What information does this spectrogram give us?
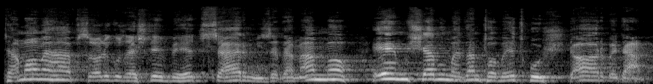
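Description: A man's voice: high-pitched, voice pushed up, close to an everyday voice. A man voicing the anguished ghost of a dead businessman, lamenting and warning in a declamatory way. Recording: echoey, reverberant room.

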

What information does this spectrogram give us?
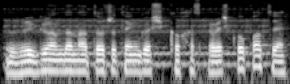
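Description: A man playing a laid-back, slightly wary skeleton in a cartoon fan dub, speaking in a casual, low-key way. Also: completely flat delivery, normal speed, a little mellow, close to an everyday voice.

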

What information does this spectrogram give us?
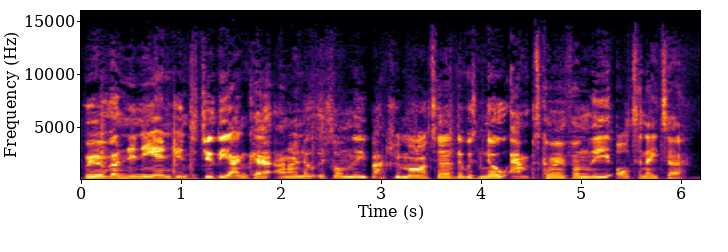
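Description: A man in his thirties, a sailing vlogger, talking to a handheld camera in a small boat cabin and calmly explaining an electrical repair step by step. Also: fairly high pitch, fast talker. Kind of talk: casual vlog narration to camera. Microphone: action camera held close. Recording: faint background noise.

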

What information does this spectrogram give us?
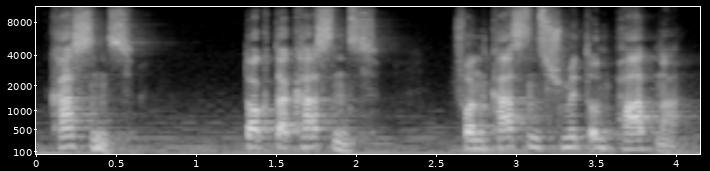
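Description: Awkward bright-voiced fake notary. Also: male voice, a little high, lively intonation, unhurried, faint music behind. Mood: nervous, formal. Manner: hesitant, formal. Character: policeman bluffing as an awkward, formal notary.

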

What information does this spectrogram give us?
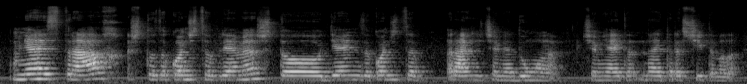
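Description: A young woman with a Hebrew accent talks straight to the camera in a casual vlog, searching for words and restarting them as she goes. Her voice sits at an ordinary middle pitch. The small room rings noticeably, and a faint hum runs underneath. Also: little pitch movement, normal speed, fairly bright tone, echoey room. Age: young adult. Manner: hesitant, restarts words while searching for Russian. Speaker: vlogger. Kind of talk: casual tag video answering questions. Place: small bright room, indoors. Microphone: camera mic, seated facing camera.

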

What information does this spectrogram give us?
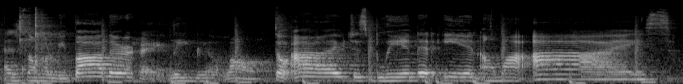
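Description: A young woman with a Memphis accent chatting casually as she does her makeup at home, relaxed and confiding. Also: fairly low pitch, takes it slowly, gravelly. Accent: Memphis Southern. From Memphis, Tennessee. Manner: relaxed, confiding, drifting between makeup steps and personal chat. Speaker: beauty vlogger. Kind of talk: chatty get-ready-with-me makeup talk. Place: home room with plants. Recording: echoey room, music playing behind.

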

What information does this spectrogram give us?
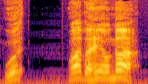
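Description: A man voicing a hot-headed young stallion who talks quickly and yells. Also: very high voice, lively intonation, faint music behind, voice pushed up. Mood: urgent. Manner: quick, yelling.

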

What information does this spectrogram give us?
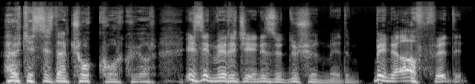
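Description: Brief: a scared cartoon husband, mid-pitched, begging, dry close recording. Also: male voice, animated, moderate pace, fairly bright tone, husky, no echo. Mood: pleading. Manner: pleading, apologetic. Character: frightened pleading husband, a young man. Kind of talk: cartoon voice acting.

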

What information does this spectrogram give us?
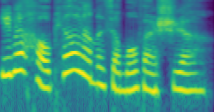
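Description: Alluring courtesan, coy, teasing, high pitch, very lively intonation, fantasy audiobook. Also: female voice, brisk, no room sound, clean studio sound. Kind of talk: dramatized fantasy audiobook acting. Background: music behind the voice.

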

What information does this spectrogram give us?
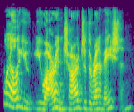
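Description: A woman's voice: mid-range voice, normal speed, a bit bright, lightly acted. An older woman playing an anxious, needling therapist and wife, hesitant and defensive, in a play read over a video call. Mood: evasive.

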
